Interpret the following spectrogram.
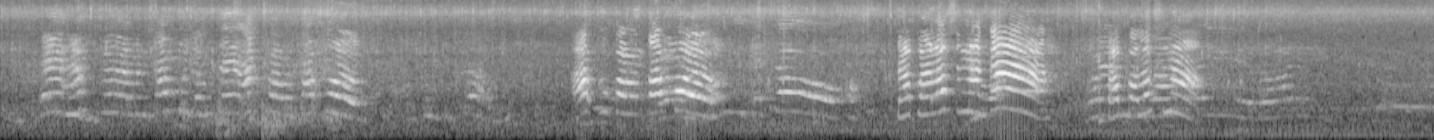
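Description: Children's high-pitched voices calling and shouting in short bursts while playing, loudest about seven seconds in.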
